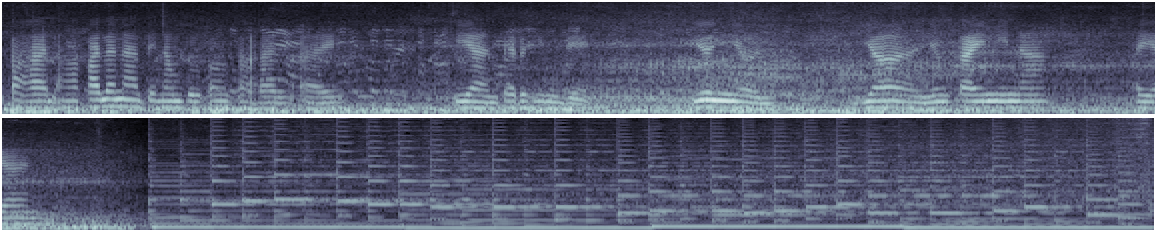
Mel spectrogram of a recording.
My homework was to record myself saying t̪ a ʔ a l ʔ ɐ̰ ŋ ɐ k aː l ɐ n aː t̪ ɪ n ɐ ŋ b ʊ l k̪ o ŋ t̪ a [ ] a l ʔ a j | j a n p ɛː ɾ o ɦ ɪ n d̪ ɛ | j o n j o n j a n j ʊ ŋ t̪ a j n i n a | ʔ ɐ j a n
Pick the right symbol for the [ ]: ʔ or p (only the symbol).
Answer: ʔ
